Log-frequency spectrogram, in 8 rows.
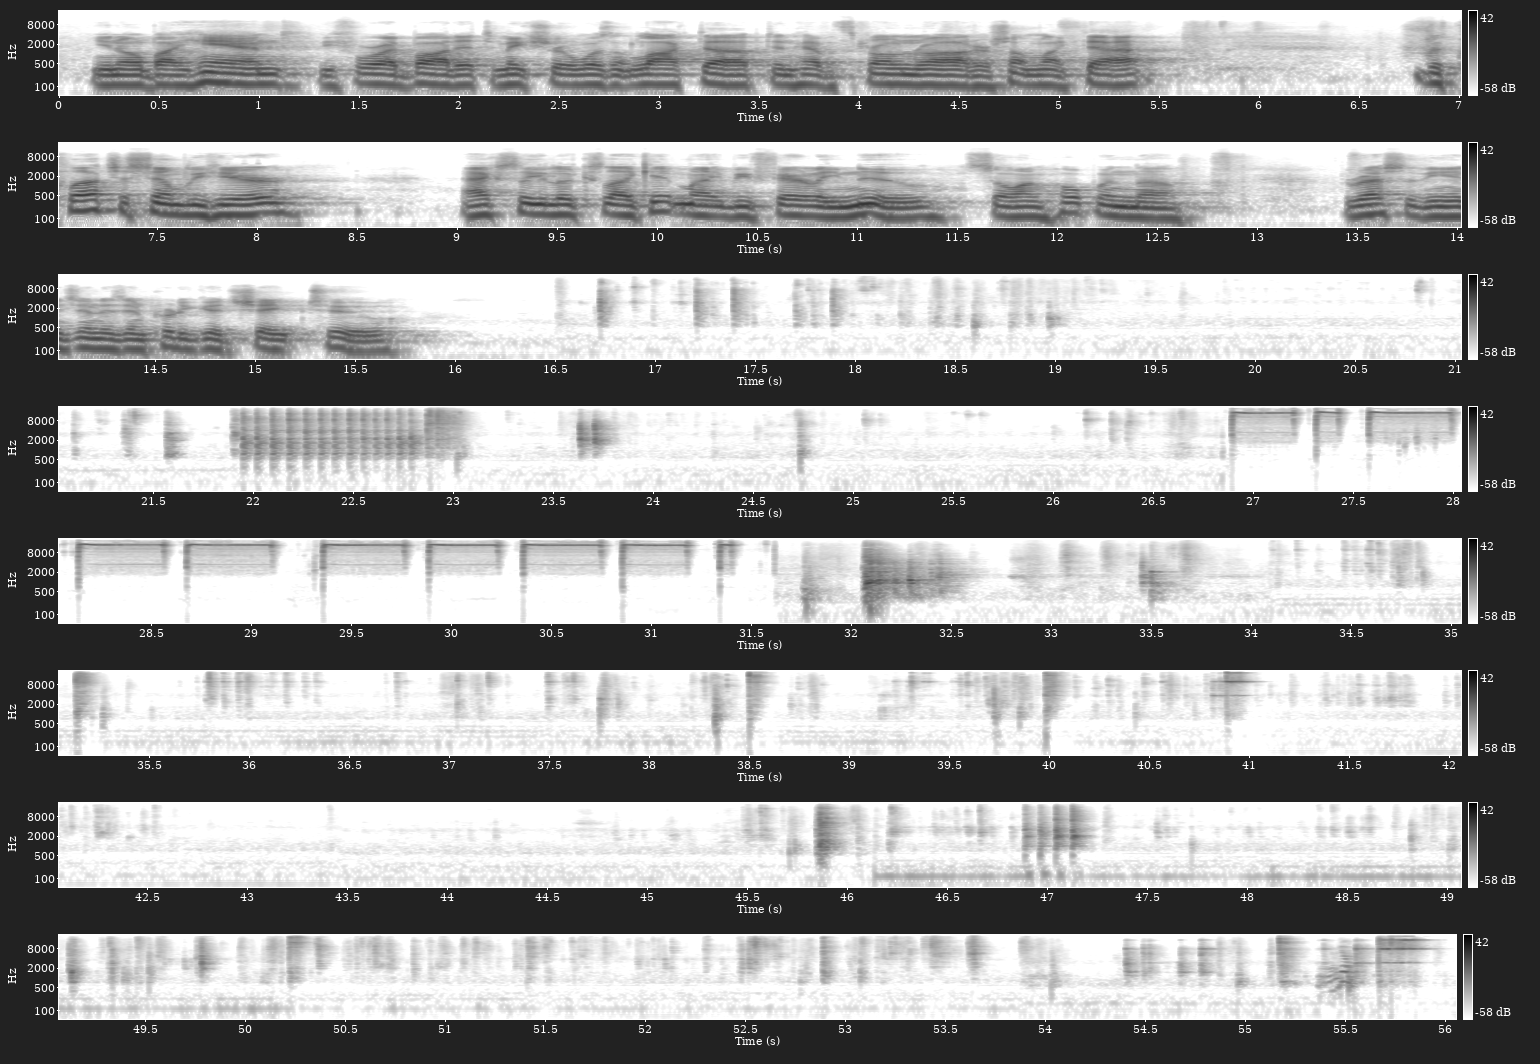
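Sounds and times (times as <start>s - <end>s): metal parts clicking and clanking: 26.2s - 31.6s, 33.5s - 42.6s, 48.4s - 56.0s.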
